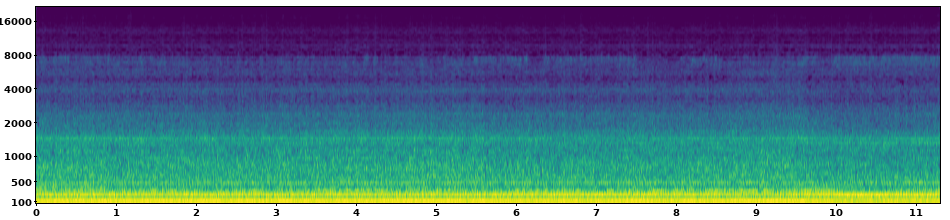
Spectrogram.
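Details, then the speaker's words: Portable generator converted from natural gas to gasoline, running off a 5-gallon can with the surround doors closed while it sits on a pallet: steady, even engine drone with a firm low hum, no misses or knocks, running smoothly. "It probably won't be as quiet as what you think because it's sitting on a pallet and there'll be a lot of noise coming out underneath of it, but it's got to quiet it down a little bit anyhow."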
